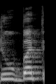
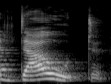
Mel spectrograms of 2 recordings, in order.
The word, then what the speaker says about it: doubt: फिर है DOUBT, डूबत नहीं, बी को भूल जाइए, होगा डाउट।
